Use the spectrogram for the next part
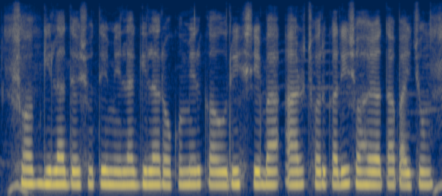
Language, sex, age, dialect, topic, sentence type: Bengali, female, 18-24, Rajbangshi, banking, statement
